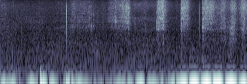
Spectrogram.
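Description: Plastic-gloved hands rubbing butter into flour in a stainless steel bowl: a soft, uneven rustling and scraping, with one sharp tick under a second in.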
